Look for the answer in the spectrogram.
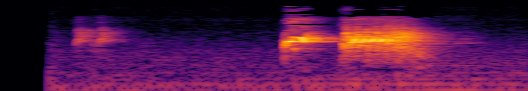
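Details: A Ukrainian fighting-type common quail, kept in captivity: a soft, brief high note, then two loud, harsh, rasping calls in quick succession, the last drawn out for about half a second.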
